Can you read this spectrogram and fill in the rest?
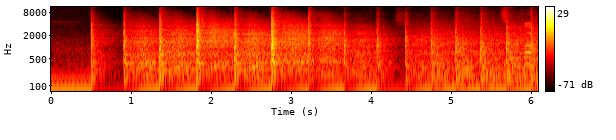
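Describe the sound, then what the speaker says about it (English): A part is tapped into place with a hammer while a Sterling Pro Assist is being assembled, giving a steady series of about a dozen sharp, close, evenly spaced knocks over a low constant hum. "Sometimes you've got to give it a little bit of a tap"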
